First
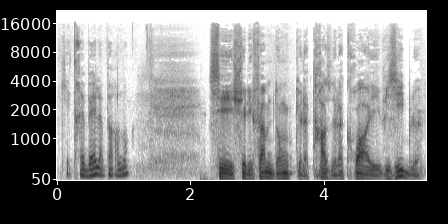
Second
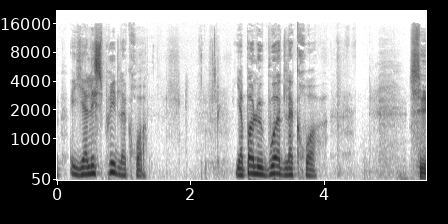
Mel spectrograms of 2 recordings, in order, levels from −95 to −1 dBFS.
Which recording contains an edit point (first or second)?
first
